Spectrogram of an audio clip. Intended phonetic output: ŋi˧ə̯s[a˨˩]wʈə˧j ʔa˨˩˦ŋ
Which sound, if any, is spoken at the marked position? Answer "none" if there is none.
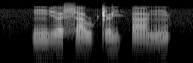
a˨˩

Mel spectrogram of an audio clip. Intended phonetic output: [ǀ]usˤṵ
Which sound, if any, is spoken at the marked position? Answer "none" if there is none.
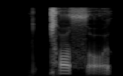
ǀ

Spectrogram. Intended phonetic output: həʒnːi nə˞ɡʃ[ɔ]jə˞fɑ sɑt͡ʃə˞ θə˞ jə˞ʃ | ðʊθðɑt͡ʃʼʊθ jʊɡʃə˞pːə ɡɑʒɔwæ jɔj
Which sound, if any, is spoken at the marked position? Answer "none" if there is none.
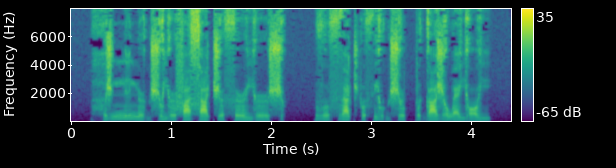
ʊ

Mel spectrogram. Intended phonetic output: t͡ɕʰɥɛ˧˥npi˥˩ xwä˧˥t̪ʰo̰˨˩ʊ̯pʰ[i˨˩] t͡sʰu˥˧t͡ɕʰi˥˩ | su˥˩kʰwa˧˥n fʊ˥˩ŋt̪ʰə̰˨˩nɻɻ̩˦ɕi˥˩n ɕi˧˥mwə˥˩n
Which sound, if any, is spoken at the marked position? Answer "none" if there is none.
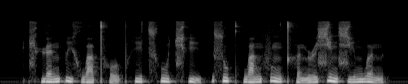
i˥˧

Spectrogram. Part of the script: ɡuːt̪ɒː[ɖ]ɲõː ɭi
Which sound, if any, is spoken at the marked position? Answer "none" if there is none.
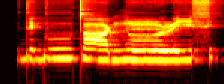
ɖ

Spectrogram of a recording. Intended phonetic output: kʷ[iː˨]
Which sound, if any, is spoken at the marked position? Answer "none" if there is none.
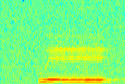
eː˨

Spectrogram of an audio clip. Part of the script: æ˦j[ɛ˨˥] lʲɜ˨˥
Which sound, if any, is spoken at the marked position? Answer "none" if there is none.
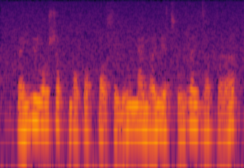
ɜ˨˥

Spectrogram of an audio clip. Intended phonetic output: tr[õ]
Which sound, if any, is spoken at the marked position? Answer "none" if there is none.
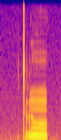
õ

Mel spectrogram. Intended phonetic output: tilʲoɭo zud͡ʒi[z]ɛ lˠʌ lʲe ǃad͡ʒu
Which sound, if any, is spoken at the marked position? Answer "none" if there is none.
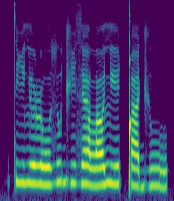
z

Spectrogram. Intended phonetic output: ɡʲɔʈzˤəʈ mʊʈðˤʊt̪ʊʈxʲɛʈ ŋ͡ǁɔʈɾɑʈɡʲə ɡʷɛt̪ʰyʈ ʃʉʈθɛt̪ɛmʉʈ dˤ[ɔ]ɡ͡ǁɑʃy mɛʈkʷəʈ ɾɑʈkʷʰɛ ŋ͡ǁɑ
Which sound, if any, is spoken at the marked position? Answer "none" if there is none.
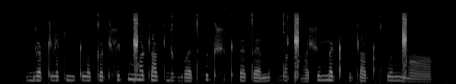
ɑ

